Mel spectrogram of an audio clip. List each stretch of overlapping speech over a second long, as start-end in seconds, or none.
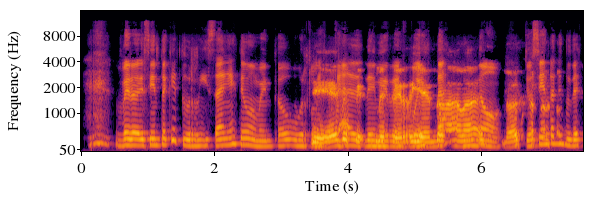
3.4-6.6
